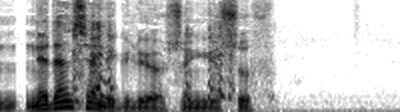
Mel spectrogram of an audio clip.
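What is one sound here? A young boy speaks cheerfully.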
